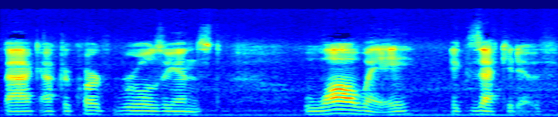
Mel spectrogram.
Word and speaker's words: Huawei: China to strike back after Court rules against huawei executive it's both Hua WEEI but it's pronounced Huawei kind of funky I'm just gonna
